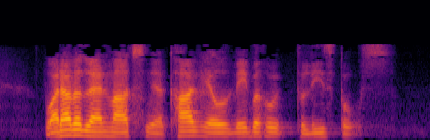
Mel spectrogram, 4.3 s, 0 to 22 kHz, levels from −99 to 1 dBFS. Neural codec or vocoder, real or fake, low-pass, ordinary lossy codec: codec, 16 kHz, 0.5 kbps, FunCodec, trained on Chinese and English, 25 frames a second; fake; 7.2 kHz; MP3, 24 kbps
